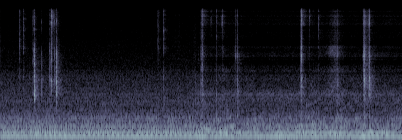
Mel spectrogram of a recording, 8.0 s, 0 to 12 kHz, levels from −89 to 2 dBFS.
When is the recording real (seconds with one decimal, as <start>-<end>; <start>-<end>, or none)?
0.0-4.0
